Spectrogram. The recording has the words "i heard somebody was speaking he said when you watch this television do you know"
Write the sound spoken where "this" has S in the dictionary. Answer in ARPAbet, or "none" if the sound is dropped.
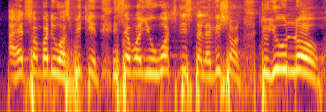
S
